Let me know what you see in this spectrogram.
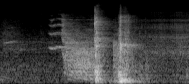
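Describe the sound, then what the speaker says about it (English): A sliding door in a 2023 InTech AUCTA Oasis trailer rolls open with a short scrape and two quick thuds close by, in a quiet interior. "we have a sliding door here, of course"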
